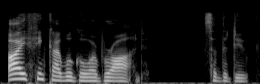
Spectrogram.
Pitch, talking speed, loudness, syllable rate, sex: 180 Hz, 210 wpm, -21 LUFS, 5.3 syllables/s, female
